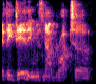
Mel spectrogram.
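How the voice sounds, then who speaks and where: Halting man with a bright voice. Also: lowish voice, echoey room, poor audio. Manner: halting, many restarts and fillers. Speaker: podcast co-host, teacher. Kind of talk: casual chat.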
